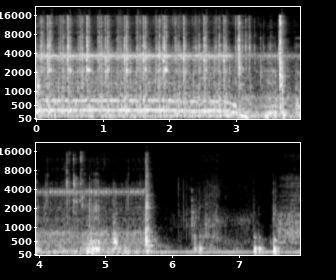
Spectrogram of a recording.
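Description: Fabric is stitched down on a sewing machine with a rapid, steady mechanical whirring and tapping that runs for about five seconds, winds down, and gives way to a few faint clicks and handling sounds.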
